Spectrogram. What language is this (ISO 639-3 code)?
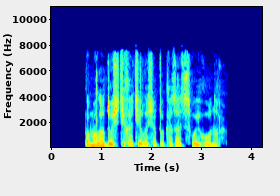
bel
